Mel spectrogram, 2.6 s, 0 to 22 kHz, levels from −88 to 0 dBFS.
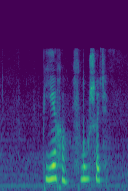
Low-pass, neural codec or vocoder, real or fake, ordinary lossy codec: none; none; real; none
